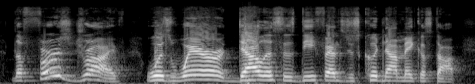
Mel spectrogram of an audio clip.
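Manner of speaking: ordinary delivery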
